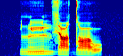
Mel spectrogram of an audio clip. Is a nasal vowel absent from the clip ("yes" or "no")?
no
